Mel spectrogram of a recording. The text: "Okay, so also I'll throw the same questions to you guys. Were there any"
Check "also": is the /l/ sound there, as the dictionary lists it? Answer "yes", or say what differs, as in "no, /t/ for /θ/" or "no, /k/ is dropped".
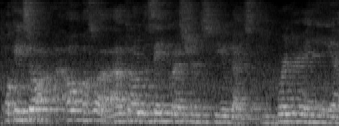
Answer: no, /l/ is dropped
